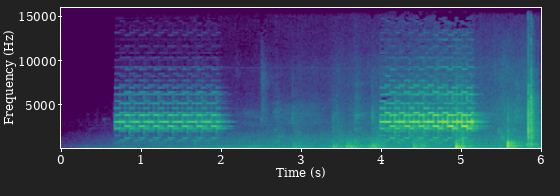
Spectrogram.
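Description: A telephone ringing twice, each ring a fast trilling burst of about a second and a quarter, followed by a couple of sharp clicks near the end as the receiver is picked up.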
